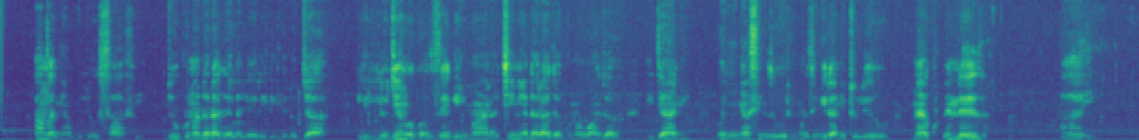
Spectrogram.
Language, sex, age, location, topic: Swahili, male, 18-24, Nairobi, government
